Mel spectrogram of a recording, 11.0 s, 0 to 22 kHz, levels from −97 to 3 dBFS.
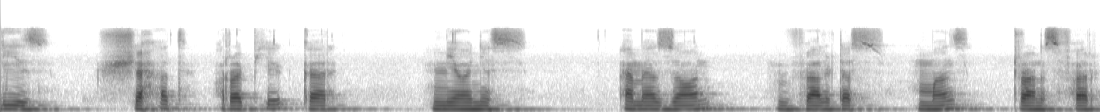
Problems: none marked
